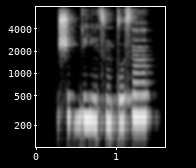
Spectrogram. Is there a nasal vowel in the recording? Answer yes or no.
yes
